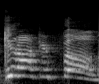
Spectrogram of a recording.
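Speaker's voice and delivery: high, snappy mock yell. Laboring wife snapping at husband on his phone, mock yell. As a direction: scold him off the phone. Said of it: "yell at him".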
